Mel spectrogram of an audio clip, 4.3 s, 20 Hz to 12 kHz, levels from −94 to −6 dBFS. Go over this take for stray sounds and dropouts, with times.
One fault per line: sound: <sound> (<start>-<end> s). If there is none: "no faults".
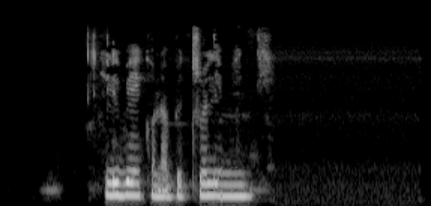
no faults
